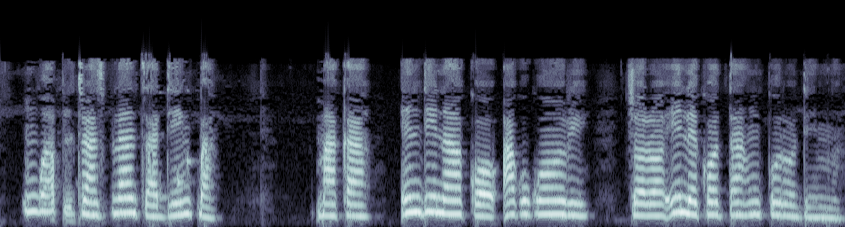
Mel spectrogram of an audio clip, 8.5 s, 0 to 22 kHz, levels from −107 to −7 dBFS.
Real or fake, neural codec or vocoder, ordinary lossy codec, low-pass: real; none; AAC, 24 kbps; 7.2 kHz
